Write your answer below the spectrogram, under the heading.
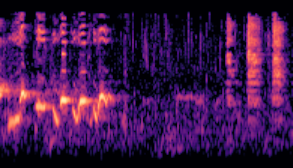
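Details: Captive white-rumped shama song meant to train birds for contests: a fast warbled run of looping whistled notes lasting about a second, then quiet, followed by three harsh high bursts.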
